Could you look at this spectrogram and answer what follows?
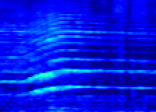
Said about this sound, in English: Fire engines. Correct. Yeah, I was hoping that it wouldn't pick up, but it's right by my window.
